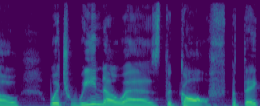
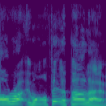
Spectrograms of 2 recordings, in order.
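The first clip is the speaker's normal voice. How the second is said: put-on South African accent, higher; 7 semitones higher than usual. Retelling what a car rental clerk in South Africa said: imitating a South African accent. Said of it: "There's an accent".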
